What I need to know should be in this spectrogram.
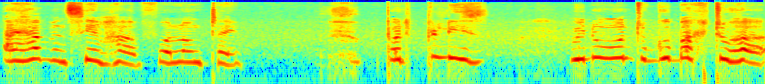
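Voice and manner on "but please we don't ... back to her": high, agitated, distressed, upset pleading tone. A runaway begs not to be sent back to their aunt, upset. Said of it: "calm down. Calm down".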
